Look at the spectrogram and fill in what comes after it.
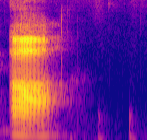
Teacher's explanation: तो डॉक्टर भी आ करवाता है तो मुंह पूरा खुल जाता है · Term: विवृत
